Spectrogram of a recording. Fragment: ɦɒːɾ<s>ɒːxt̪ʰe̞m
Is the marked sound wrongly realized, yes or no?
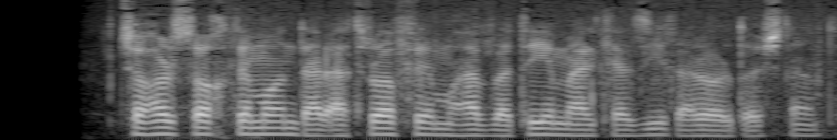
no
